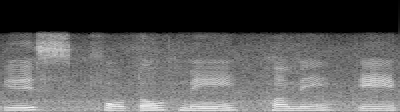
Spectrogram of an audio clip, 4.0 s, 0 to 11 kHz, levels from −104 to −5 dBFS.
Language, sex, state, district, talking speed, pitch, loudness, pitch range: Hindi, female, Chandigarh, Chandigarh, 75 wpm, 205 Hz, -16 LUFS, 185-215 Hz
